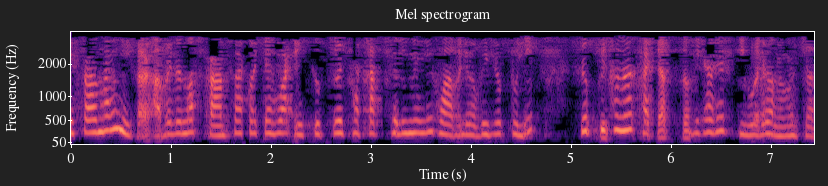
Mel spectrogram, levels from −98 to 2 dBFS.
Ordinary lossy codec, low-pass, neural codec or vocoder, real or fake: MP3, 16 kbps; 3.6 kHz; codec, 16 kHz, 1 kbps, FreqCodec, larger model; fake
